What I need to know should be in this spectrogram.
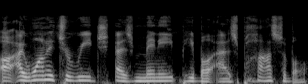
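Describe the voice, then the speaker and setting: Fairly low-pitched with ordinary pitch variation, a woman speaks with an American accent in an unremarkable speaking voice. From New York (Brooklyn). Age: 50s. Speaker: podcast host and author. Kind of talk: radio interview.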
